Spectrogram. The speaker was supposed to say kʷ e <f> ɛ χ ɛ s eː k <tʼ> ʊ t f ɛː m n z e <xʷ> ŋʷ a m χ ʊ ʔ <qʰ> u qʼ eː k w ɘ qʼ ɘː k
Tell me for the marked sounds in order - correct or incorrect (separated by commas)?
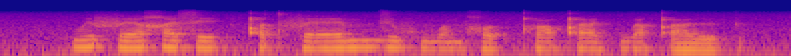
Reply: correct, incorrect, correct, correct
